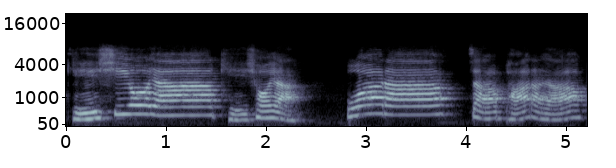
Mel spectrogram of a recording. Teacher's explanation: 단모음하는 모음으로 끝나는 어간 뒤에 아, 어로 시작하는 어미가 올 때 어간의 단모음이 반모음으로 바뀌는 현상. 그래서 단모음 이가 반모음 이로 바뀌거나 단모음 오, 우가 반모음 우로 바뀌는 경우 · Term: 반모음화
